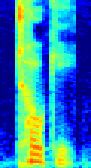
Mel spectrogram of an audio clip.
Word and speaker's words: とき: And that word is toki, pronounced toki.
